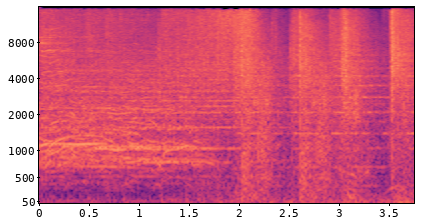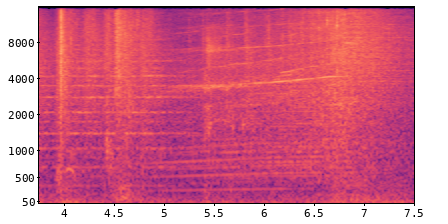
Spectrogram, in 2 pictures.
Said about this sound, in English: They just loved showing us all the punches. They go viral. Yeah, I hope that's not all the punches. Man, that was probably a super cut of all the punches, if I know them, man.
